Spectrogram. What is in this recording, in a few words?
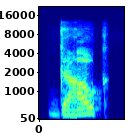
"gowk", Indian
